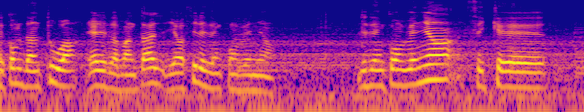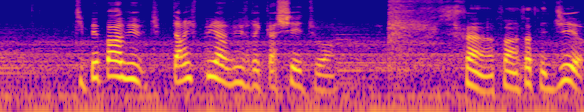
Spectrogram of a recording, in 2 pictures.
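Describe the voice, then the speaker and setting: Lively intonation and big swings in loudness are broken up by long, frequent pauses, with music playing in the background. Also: man, high pitch for a man, fairly slow pace. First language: not French (speaking French). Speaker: comedian and influencer. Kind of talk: casual interview. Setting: in a limousine. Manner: informal street slang.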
